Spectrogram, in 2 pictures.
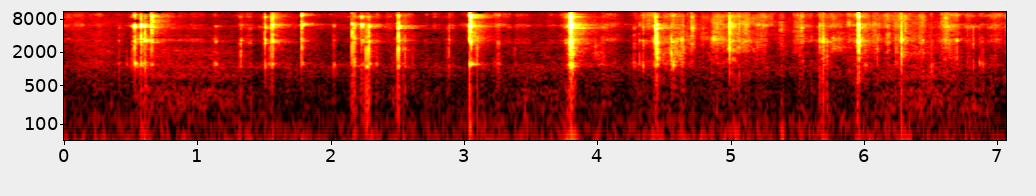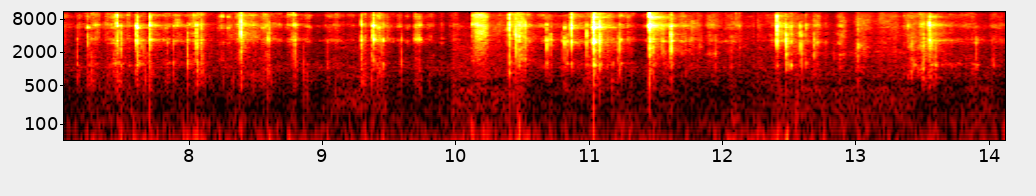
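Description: A small handful of thin, light-colored wooden craft sticks, like coffee stirrers, is held in both hands while fingertips tap, scratch and rub the sticks against each other. The result is a run of crisp, dry, clicky and snappy sounds that are almost all high and bright, with very little low end. Scratchy rustling fills the gaps between the short taps.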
